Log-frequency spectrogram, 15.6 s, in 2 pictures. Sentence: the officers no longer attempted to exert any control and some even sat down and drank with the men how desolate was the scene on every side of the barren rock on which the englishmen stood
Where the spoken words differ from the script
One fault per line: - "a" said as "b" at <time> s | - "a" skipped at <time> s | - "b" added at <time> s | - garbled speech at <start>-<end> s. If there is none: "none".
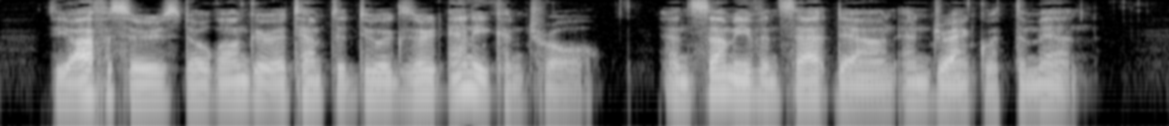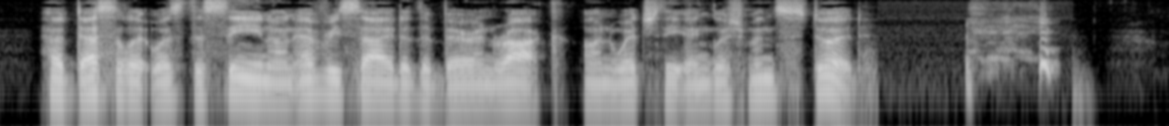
none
